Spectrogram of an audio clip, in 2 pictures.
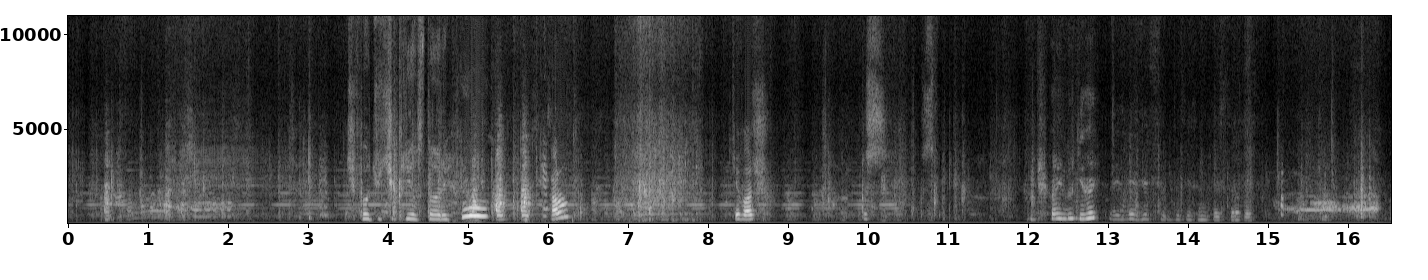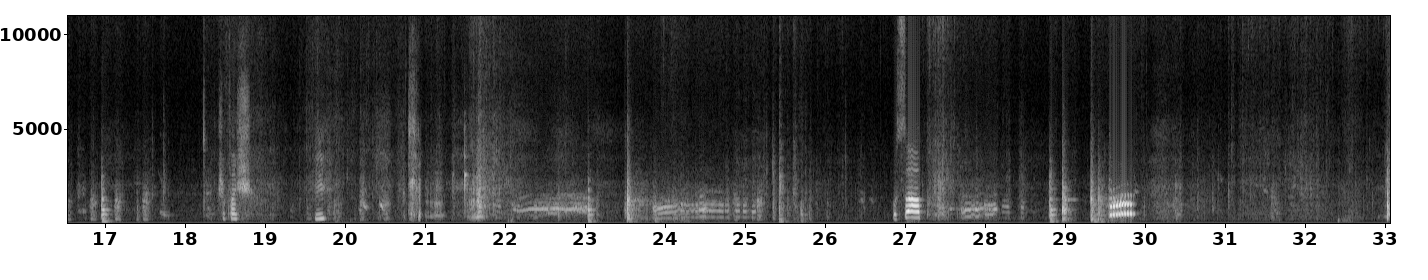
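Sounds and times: hen clucking: 0.0 - 10.5, 15.0 - 17.8, 19.8 - 25.8, 26.4 - 28.6, 29.4 - 30.5
hen long drawn-out call: 0.4 - 2.3, 15.1 - 16.4, 21.8 - 23.1, 29.5 - 30.0.

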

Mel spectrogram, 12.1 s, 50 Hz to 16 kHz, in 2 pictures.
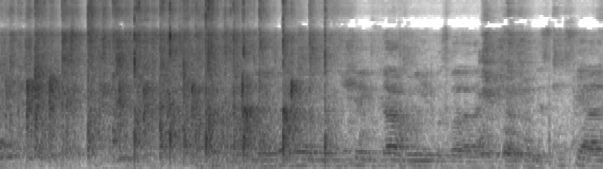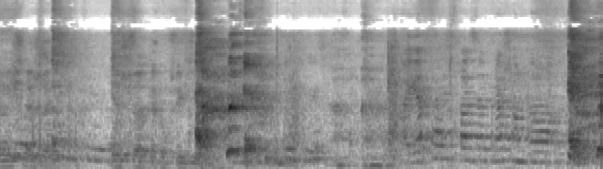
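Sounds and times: audience applauding: 0.0 - 3.7.

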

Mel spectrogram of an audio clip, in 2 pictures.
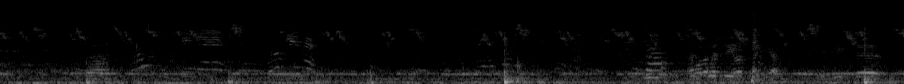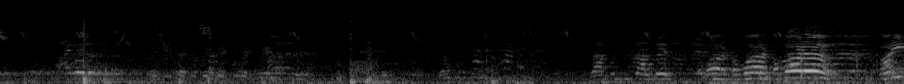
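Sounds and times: birds chirping: 0.0 - 18.0.

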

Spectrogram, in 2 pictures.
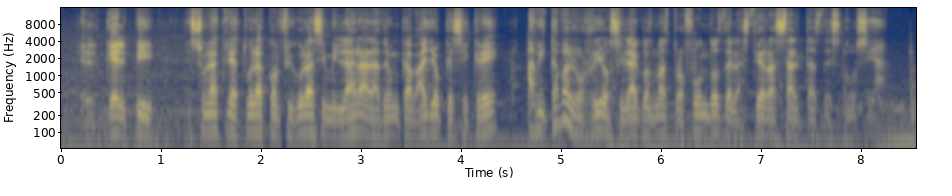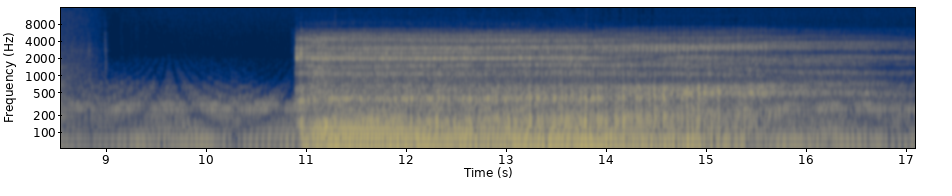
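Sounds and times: low rumbling drone: 9.0 - 17.0.

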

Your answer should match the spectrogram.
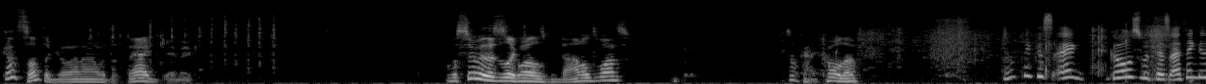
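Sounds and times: plastic toy figures clicking: 0.7 - 2.9.

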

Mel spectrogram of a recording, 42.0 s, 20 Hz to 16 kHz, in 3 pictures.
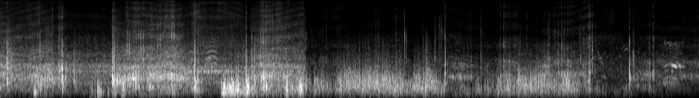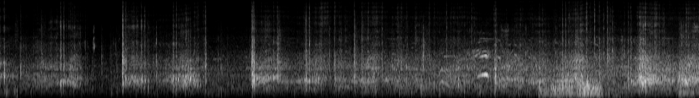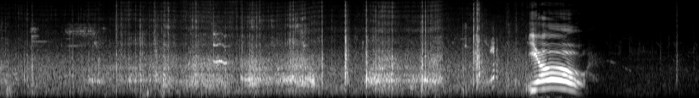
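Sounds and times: skateboard clacks: 0.0 - 39.0
skateboard wheels rolling on concrete: 0.0 - 41.9.

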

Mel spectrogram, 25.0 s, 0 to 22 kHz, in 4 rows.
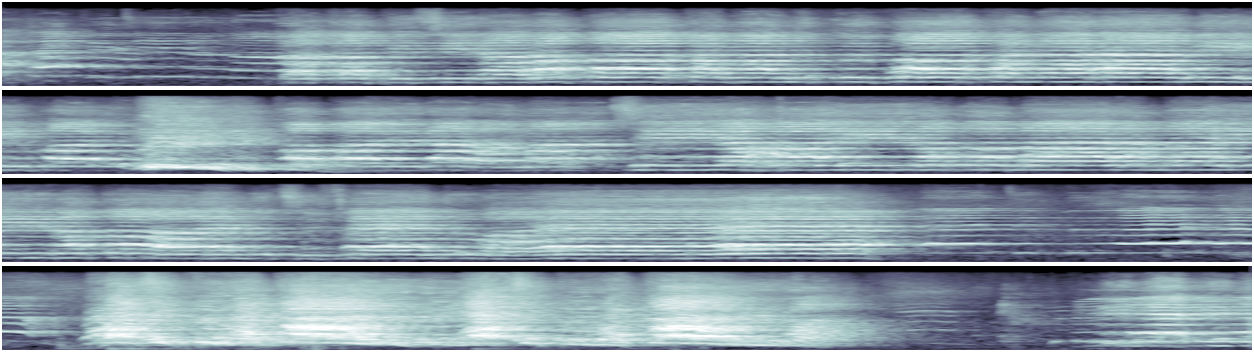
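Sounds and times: group singing in harmony: 1.3 - 17.6, 19.0 - 23.2, 24.0 - 25.0
group shouted chanting: 6.8 - 8.3, 19.2 - 23.2.

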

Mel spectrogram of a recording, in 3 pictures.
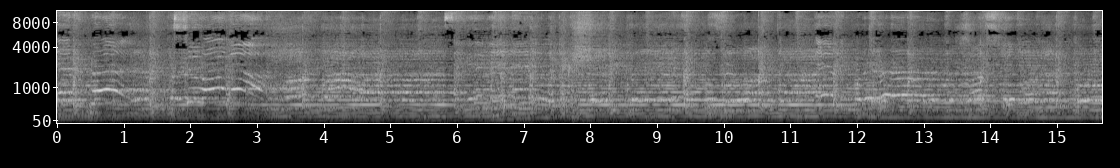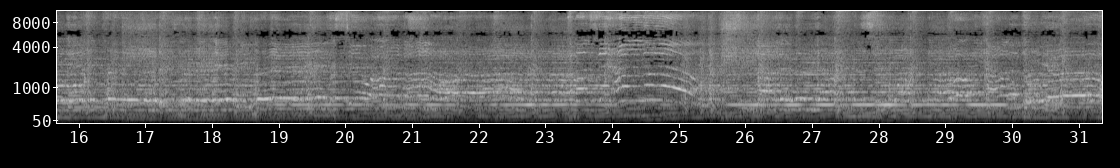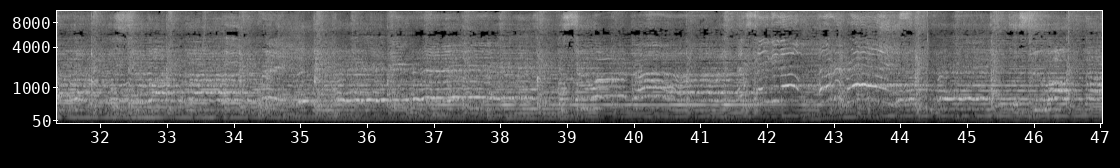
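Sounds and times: band accompaniment with steady beat: 0.0 - 47.0
group singing gospel song: 0.0 - 47.0.

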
